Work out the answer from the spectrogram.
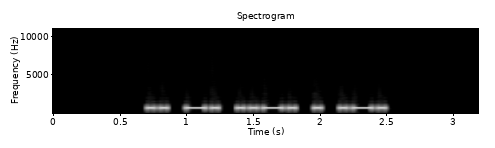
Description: Morse code, heard as a keyed tone, about 25 wpm, 700 Hz. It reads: INFER
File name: 5 Letter Words - First 3 Letters Given - 25wpm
